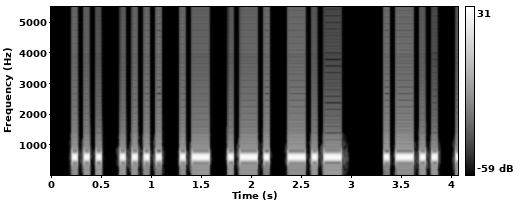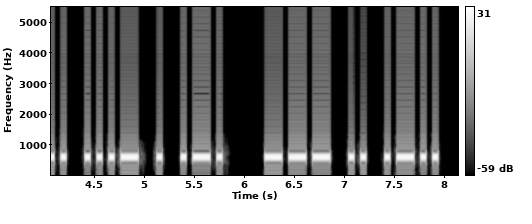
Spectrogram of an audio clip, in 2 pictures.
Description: Morse code, heard as a keyed tone, about 20 wpm, 600 Hz. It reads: SHARK LIVER OIL
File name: the old man and the sea / the old man and the sea part 1 20wpm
